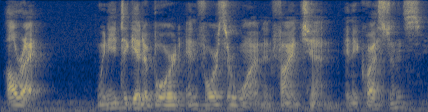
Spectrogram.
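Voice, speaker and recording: A man playing a calm, loyal, dry-witted protector in an audio drama, terse and formal in manner. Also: fairly low pitch, normal speed, lightly acted. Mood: calm, resolute. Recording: clear background noise, ambience.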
